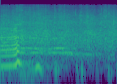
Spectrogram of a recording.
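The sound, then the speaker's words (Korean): Audience applause fills the short clip with a steady, dense patter of clapping, while a voice briefly exclaims over it at the start. “일단 그거 박수 한 번 좀 주세요.”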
